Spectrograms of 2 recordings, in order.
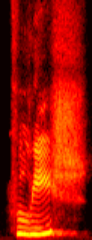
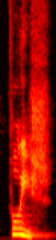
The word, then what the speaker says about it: feliz: So, for example, if you say feliz, you also pronounce this Z as sh, the same sound as the S at the end, exactly the same. Sh, feliz.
